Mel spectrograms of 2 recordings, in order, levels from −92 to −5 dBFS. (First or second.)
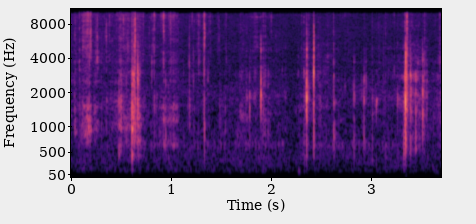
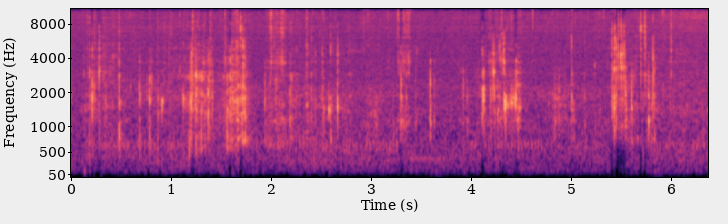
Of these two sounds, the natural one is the first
